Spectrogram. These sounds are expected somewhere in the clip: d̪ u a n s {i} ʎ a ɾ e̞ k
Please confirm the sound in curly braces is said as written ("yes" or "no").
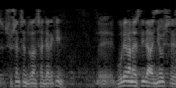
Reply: no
